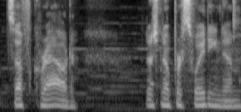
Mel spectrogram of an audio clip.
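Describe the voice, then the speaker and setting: A man's voice: medium pitch, little pitch movement, measured pace. A man doing casual, rambling livestream commentary on a game, with an amused manner. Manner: rambling, amused, given to chuckling. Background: faint game music.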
